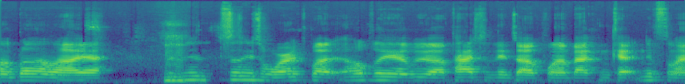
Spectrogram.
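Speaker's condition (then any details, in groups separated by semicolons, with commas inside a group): Severe brain injury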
